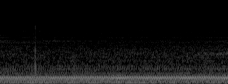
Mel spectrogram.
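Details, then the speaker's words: Pump in a solar outdoor shower fed from a 50-gallon rain barrel, priming to draw water and push air out of about 50–60 ft of PEX line: an even, steady low hum with no knocking or rattling; running normally. "so the pumps now running as long as the other end of this tube is in water it should start to draw water over here and it should push all the air out"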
